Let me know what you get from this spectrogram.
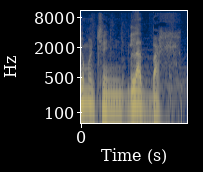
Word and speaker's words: Mönchengladbach: Borussia Mönchengladbach, pronuncias ahí el batch final como una J, Borussia Mönchengladbach.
